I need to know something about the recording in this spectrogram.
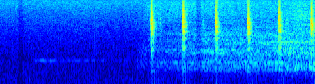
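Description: Faint hiss, then about a second in a rapid, even ticking starts, about four ticks a second, over a low rumble.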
